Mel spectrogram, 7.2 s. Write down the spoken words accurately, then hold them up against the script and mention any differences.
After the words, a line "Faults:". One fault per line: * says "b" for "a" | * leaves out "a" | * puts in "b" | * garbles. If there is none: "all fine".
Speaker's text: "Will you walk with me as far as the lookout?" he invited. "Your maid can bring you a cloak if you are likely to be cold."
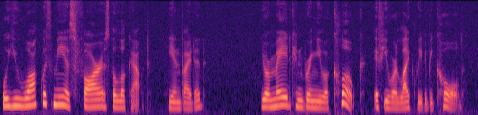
"Will you walk with me as far as the lookout?" he invited. "Your maid can bring you a cloak if you are likely to be cold."
Faults:
all fine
